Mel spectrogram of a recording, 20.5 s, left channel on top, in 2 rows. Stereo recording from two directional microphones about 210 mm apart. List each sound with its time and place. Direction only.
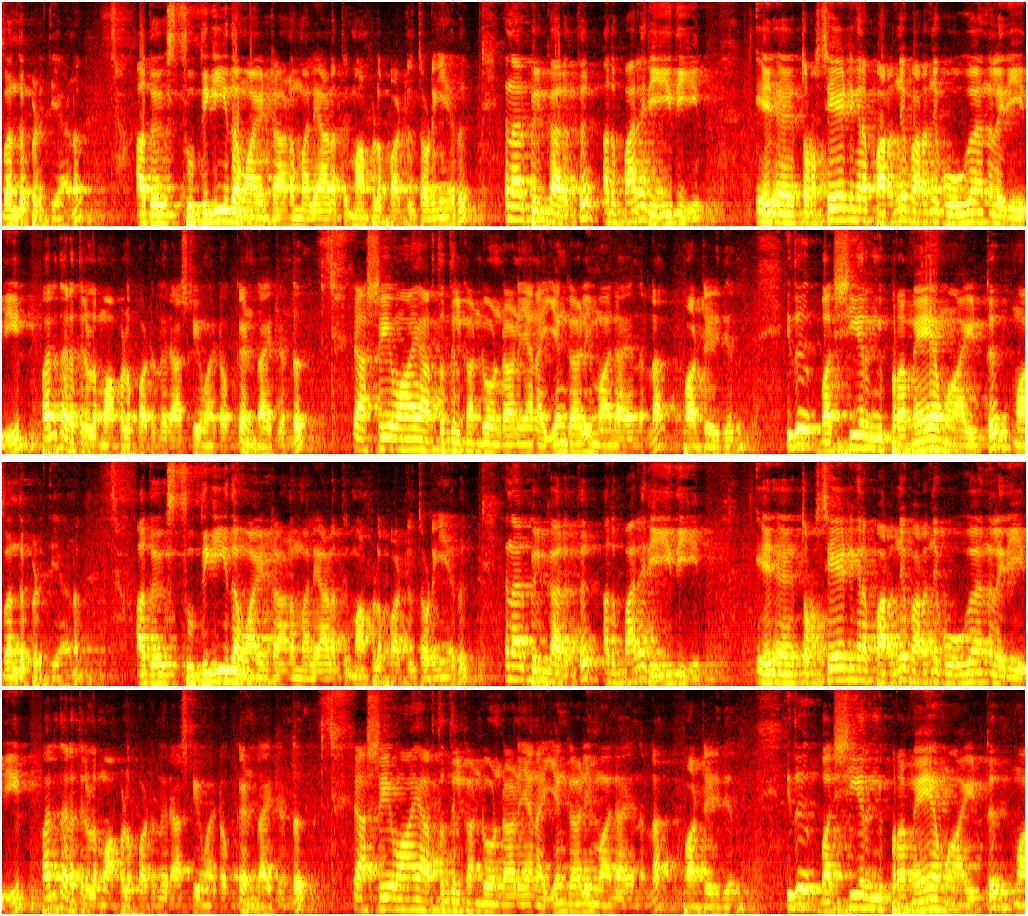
0.0 s a man's voice: 50° left (ahead or behind)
